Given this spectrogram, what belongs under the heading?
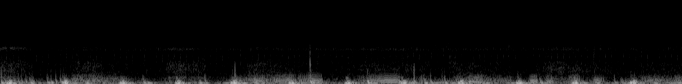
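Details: Woman's heartbeat after running and squats, slowing down while she is still out of breath; rapid, regular low thumping at about 105 beats a minute with faint breathing noise.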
